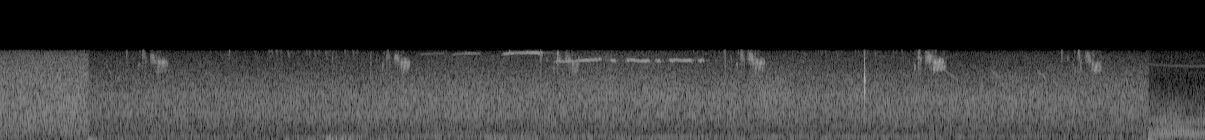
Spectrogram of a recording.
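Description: Short, high bird calls every second or two, with a thin trill about halfway, over the steady hiss of a trail camera's microphone. There is one sharp click about two-thirds of the way in, and a low hum starts just before the end.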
